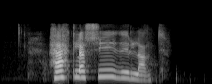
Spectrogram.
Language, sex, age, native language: Icelandic, female, 18-19, Icelandic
